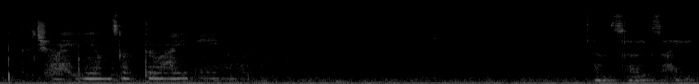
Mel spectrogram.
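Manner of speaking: soft, breathy whisper, barely voiced. Showing plants at 5 a.m. before working out, the speaker is whispering. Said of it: "I'm whispering because it's 5 a.m".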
